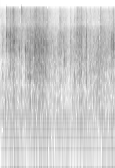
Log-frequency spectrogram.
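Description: Paper crinkles while keto chapati flatbread dough is rolled out, a close, continuous crackly rustle with small bursts throughout and no voices.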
